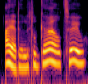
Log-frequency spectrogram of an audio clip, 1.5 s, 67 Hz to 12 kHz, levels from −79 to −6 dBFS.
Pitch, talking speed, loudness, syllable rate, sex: 235 Hz, 245 wpm, -16 LUFS, 5.4 syllables/s, female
